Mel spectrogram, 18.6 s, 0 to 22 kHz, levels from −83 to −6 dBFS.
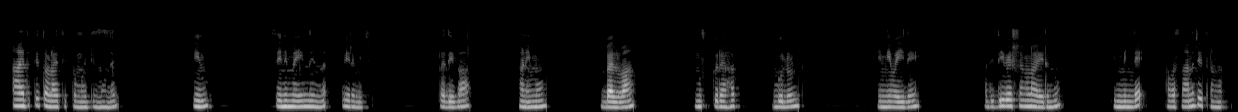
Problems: low volume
